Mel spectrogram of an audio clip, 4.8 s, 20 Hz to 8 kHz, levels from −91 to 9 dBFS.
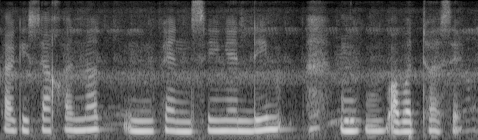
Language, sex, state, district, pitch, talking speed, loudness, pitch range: Assamese, female, Assam, Sonitpur, 225 Hz, 100 wpm, -17 LUFS, 220-245 Hz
